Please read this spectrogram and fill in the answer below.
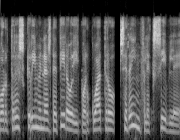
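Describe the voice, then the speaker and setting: A woman's ordinary speaking voice, medium in pitch, at a fairly slow pace. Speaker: scripture reader. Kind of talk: scripture reading aloud. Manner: formal, solemn, measured; steady, even-paced.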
